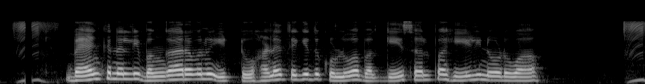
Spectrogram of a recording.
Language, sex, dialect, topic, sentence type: Kannada, female, Coastal/Dakshin, banking, question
